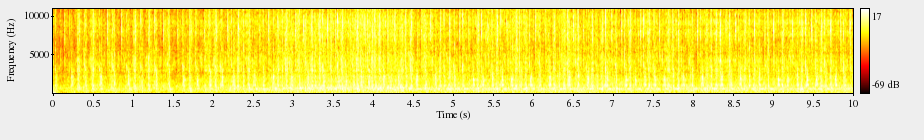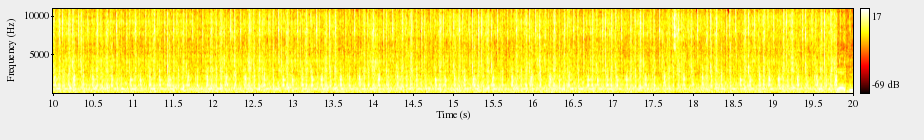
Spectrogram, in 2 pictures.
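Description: Janome MC9000 computerized sewing machine stitching a decorative stitch: a rapid, even clatter of the needle mechanism and motor. It gets louder over the first few seconds as the speed control is worked, then runs steadily.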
